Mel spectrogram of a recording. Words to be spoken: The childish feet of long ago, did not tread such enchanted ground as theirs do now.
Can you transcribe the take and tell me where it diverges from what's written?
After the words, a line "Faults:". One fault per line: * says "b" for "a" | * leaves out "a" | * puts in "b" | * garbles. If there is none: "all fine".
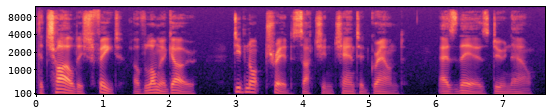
The childish feet of long ago, did not tread such enchanted ground as theirs do now.
Faults:
all fine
